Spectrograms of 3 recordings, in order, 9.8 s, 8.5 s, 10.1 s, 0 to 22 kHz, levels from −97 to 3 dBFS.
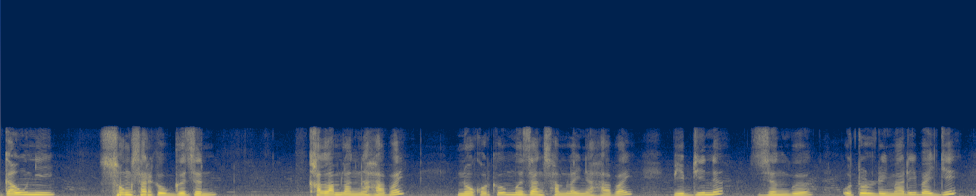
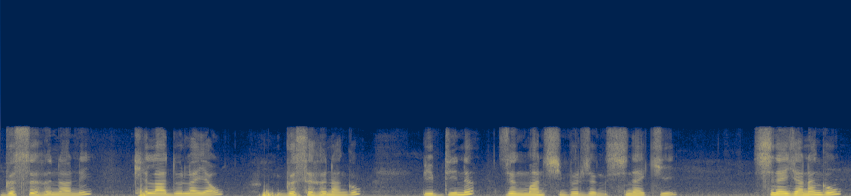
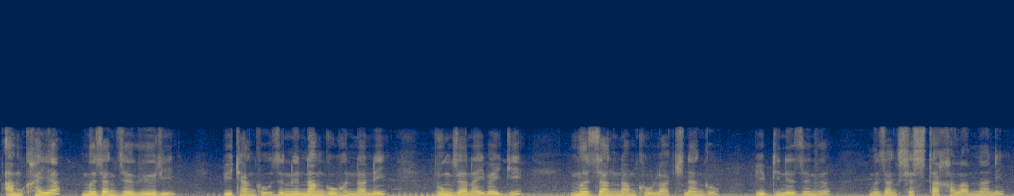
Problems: constant background noise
